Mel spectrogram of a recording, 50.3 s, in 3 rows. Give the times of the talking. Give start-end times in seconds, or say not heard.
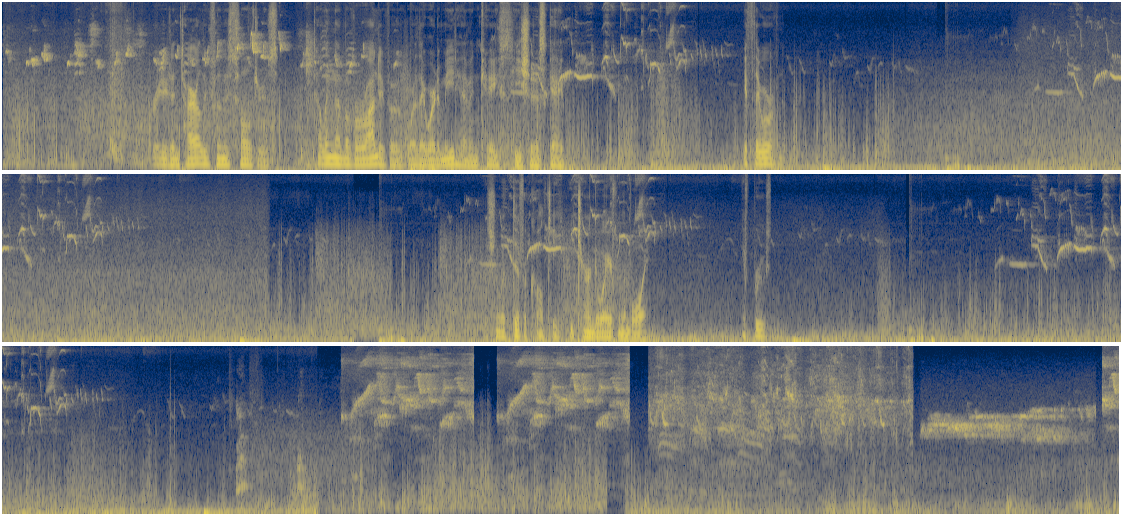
2.2-8.6, 11.1-11.8, 24.0-26.5, 27.9-28.3.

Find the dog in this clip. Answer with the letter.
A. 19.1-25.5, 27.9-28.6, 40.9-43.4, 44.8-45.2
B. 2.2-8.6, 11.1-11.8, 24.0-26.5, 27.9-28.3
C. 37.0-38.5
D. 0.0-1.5
C.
